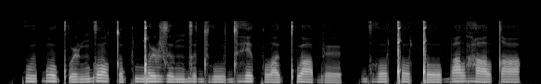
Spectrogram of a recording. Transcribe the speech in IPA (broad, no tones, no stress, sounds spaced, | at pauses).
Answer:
kʷ ɯ ɓ o kʷʼ e ɭ ŋ ɡ o lˠ t o kʷ ŋ͡ǃ ɯ ɭ z ɯ ŋ ɡ ɯ dʱ u dʱ e kʷ lˠ e kʷʼ ɑ b ø | ɡʱ o ǃ o ǃ o b ɑ lˠ ɦ ɑ lˠ t ɑ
